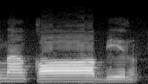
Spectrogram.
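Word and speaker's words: مقابر: kita membaca juga panjang, seperti maqabir. Nah, sini tidak boleh. Bacanya pendek. Ya. Hatta zurtumul maqabir.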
